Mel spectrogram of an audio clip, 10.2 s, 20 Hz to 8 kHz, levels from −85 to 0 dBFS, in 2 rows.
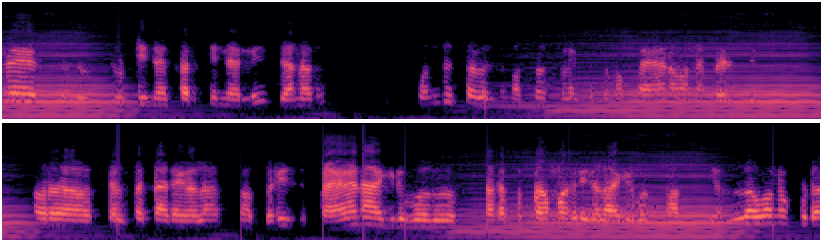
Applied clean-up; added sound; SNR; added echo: none; Bowed string instrument; 9 dB; none.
